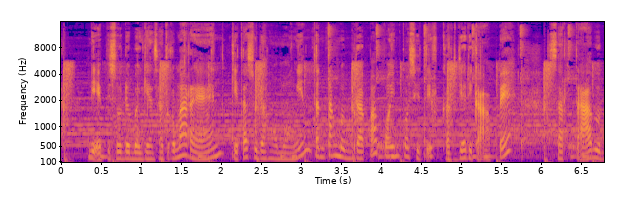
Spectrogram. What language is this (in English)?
Indonesian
